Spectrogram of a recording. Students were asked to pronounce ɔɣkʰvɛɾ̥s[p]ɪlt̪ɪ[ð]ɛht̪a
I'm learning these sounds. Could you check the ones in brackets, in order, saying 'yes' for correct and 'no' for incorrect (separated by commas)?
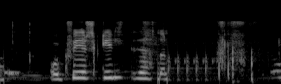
no, no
